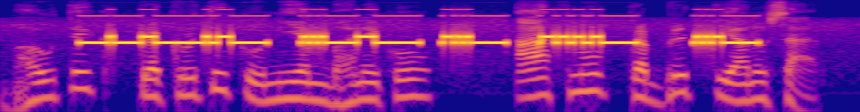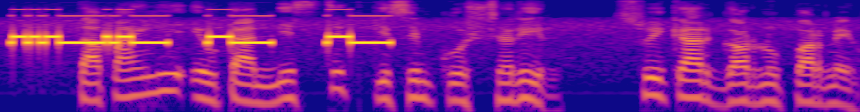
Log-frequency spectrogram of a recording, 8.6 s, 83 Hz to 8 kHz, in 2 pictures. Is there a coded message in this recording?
Yes: TTY/TDD text telephone tones (45.45 baud Baudot) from 0.4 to 6.3 s, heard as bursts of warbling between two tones, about 400 Hz shift, 1600 Hz centre, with speech in Nepali. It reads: MAYOR IS MATT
